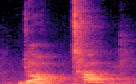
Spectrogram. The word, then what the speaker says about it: doctor: Whenever there is specifically words ending with or. For example, doctor, doctor, doctor, doctor. We drop down the r.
